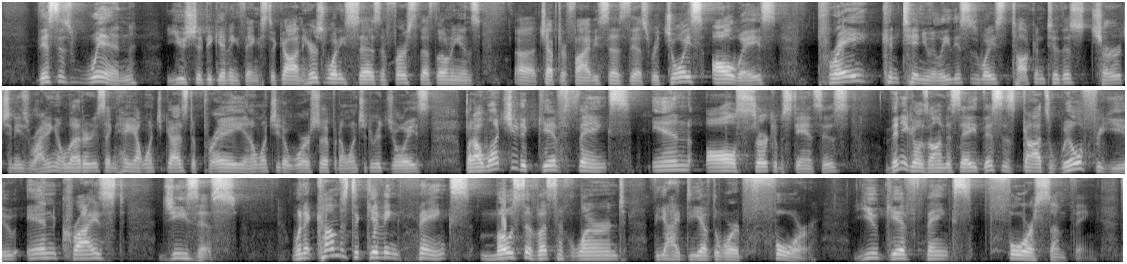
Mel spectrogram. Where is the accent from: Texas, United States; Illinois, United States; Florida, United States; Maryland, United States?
Texas, United States; Dallas; But I'm originally from Dallas, Texas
